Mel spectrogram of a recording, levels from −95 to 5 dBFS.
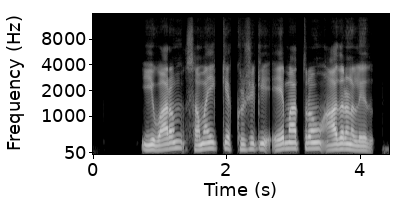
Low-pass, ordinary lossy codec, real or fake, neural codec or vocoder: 14.4 kHz; none; fake; autoencoder, 48 kHz, 128 numbers a frame, DAC-VAE, trained on Japanese speech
